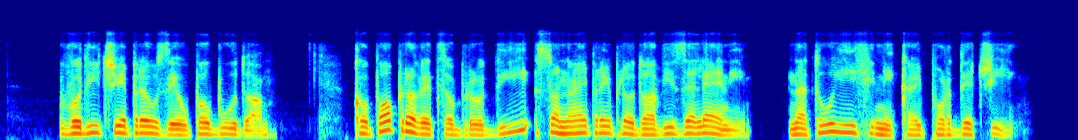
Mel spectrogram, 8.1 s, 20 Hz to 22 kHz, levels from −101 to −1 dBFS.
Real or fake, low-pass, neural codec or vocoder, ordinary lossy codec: fake; 7.2 kHz; codec, 16 kHz, 8 kbps, FunCodec, trained on LibriTTS, 25 frames a second; Opus, 16 kbps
